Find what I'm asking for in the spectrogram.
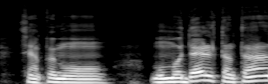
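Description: A man with a plain, everyday voice speaks at a medium pitch with ordinary pitch variation over a quiet background. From Normandy, France, family from Tunisia and Corsica. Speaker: former humanitarian worker and author. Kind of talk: radio interview.

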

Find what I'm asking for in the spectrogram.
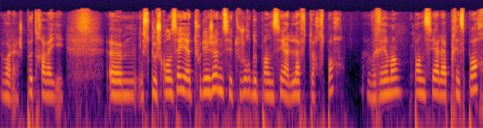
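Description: A woman speaks at a moderate pace in a fairly high voice with a dark, mellow tone. Her intonation is monotone and flat. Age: 40s. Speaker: nurse and semi-professional athlete. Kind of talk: interview.

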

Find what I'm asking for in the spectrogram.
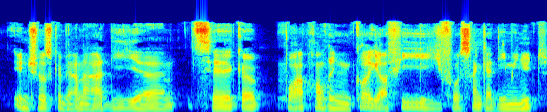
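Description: Speaking at a fairly slow pace, a man has a fairly low pitch. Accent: Dutch. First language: Dutch (speaking French). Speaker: folk dancer and dance teacher. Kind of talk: radio interview. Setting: at home. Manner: halting.

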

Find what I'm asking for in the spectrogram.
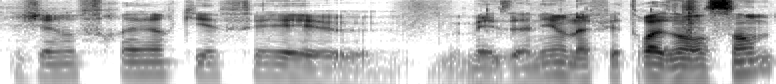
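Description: A man talks at a fairly slow pace in a medium pitch. His tone is dark and mellow, and audible room echo surrounds it. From Benin. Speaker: former evangelization school student. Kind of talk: radio interview. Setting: radio studio. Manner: halting, repeats words.

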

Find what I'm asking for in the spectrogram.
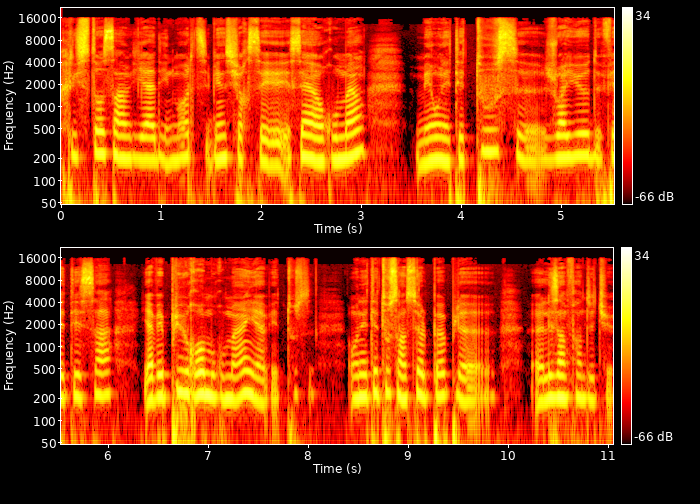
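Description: A woman with a Romanian accent speaks at a fairly slow pace with long, frequent pauses, in a medium pitch and a dark, mellow tone. Her intonation is monotone and flat, in a very clean recording with a silent background. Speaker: university student. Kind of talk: radio interview. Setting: studio. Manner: halting.

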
